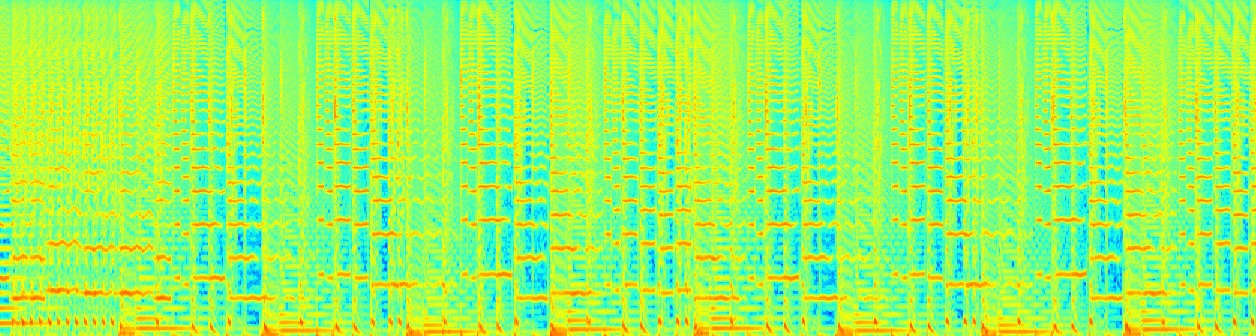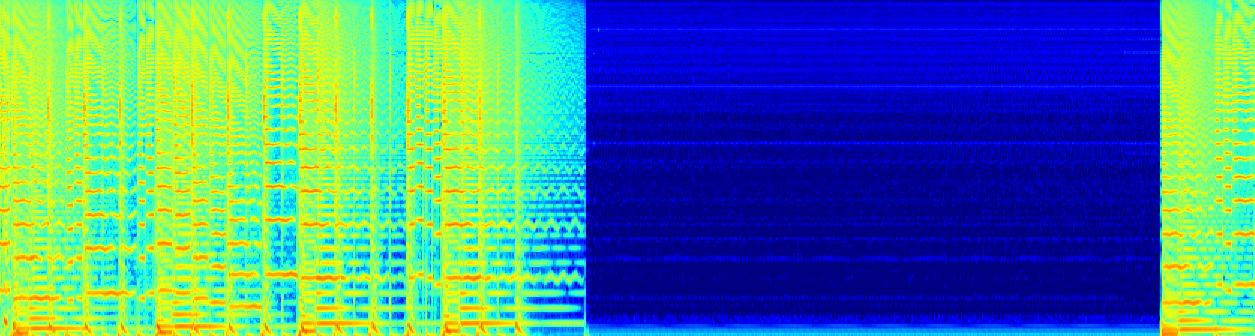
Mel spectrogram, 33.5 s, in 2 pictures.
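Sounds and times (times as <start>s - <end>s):
MOS6581R4 SID chip music: 0.0s - 24.6s, 32.3s - 33.4s.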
